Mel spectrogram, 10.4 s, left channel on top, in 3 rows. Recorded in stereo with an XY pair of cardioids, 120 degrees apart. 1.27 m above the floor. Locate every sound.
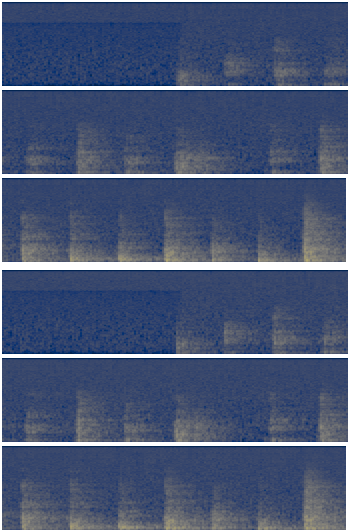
1.8 s footsteps: 65° right, 4.5 m; by 10.1 s 45° left, 3.5 m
